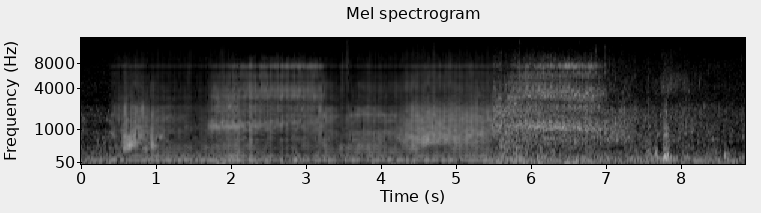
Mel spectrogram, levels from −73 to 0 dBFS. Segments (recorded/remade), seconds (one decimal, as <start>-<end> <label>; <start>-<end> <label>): 0.0-0.4 recorded; 0.4-5.5 remade; 5.5-8.9 recorded

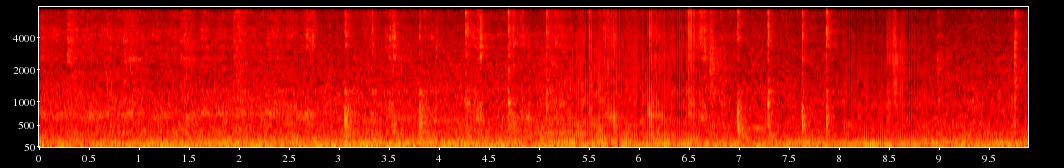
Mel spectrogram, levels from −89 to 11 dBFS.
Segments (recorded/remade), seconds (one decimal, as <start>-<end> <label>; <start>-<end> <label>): 0.0-5.3 recorded; 5.3-6.6 remade; 6.6-8.0 recorded; 8.0-8.9 remade; 8.9-9.9 recorded

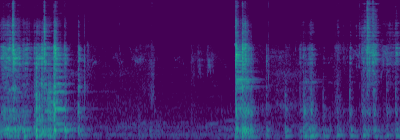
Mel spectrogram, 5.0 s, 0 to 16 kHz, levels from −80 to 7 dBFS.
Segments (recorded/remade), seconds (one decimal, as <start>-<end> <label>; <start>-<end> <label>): 0.0-1.9 remade; 1.9-4.4 recorded; 4.4-5.0 remade

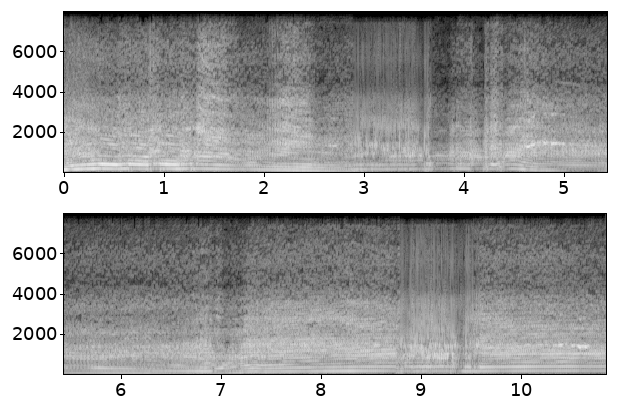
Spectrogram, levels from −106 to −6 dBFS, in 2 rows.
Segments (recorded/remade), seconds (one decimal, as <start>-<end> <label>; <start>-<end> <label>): 0.0-2.9 recorded; 2.9-3.7 remade; 3.7-8.8 recorded; 8.8-9.6 remade; 9.6-10.9 recorded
